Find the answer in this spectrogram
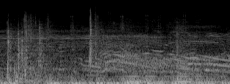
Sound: banging stick on the ice

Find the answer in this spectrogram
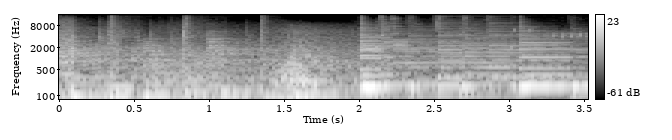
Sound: soft guitar music; birds chirping; gentle music

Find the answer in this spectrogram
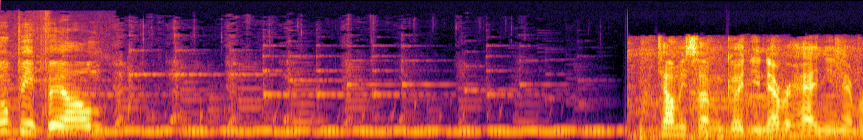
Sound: jaunty piano music; man yipping softly

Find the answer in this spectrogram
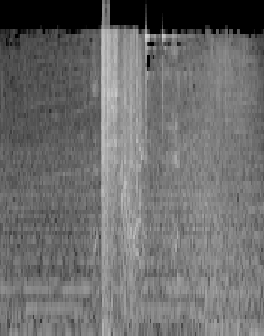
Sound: gunshot

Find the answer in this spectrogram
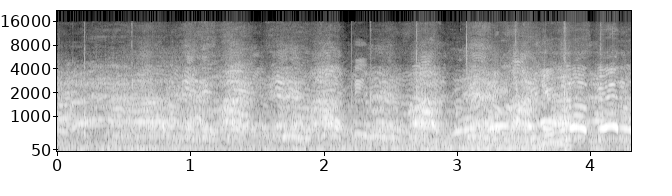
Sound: crowd Chanting

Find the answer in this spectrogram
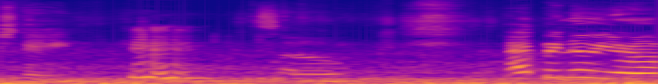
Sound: laughs

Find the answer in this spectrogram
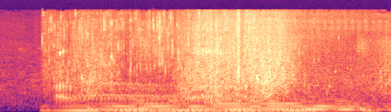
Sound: water sloshing

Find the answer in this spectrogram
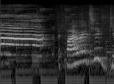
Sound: yelling

